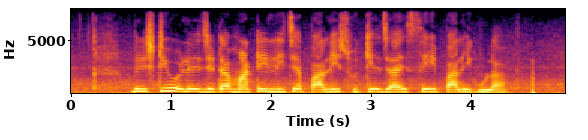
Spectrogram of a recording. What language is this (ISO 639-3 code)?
ben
